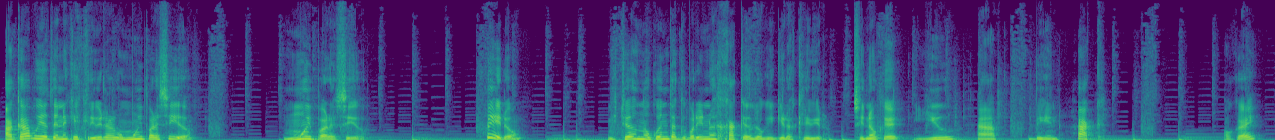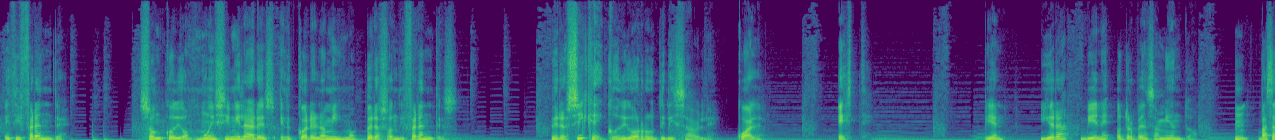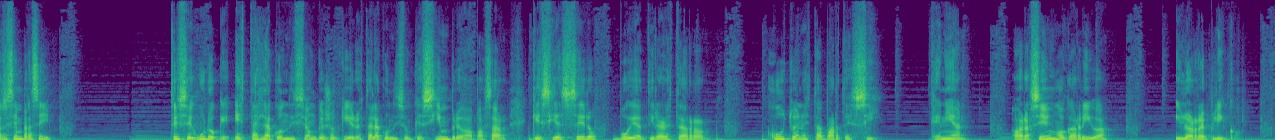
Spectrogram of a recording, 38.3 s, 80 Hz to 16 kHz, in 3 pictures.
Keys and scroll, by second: 0.0-1.5 typing, 2.2 Escape, 2.7 j, 3.4 k, 6.1 h, 6.7 a, 6.8 BackSpace, 9.4-10.8 typing, 11.9 Escape, 13.9 k, 15.7 shift+v, 15.9 Escape, 16.3 j, 17.7 k, 18.7 h, 20.4-21.3 typing, 22.7 Escape, 29.0 0, 29.6 l, 30.1 v, 30.7 e, 31.8 Escape, 35.2 g, 36.0 j, 37.1-38.1 typing.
